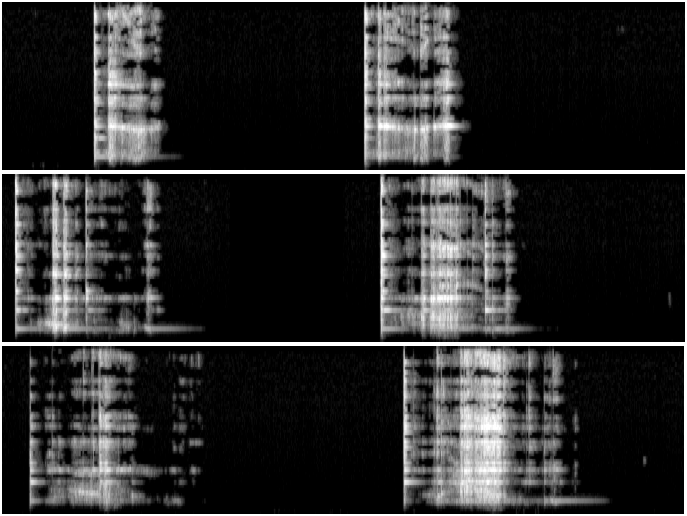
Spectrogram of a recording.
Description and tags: Eating soup
eat, soup, spoon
